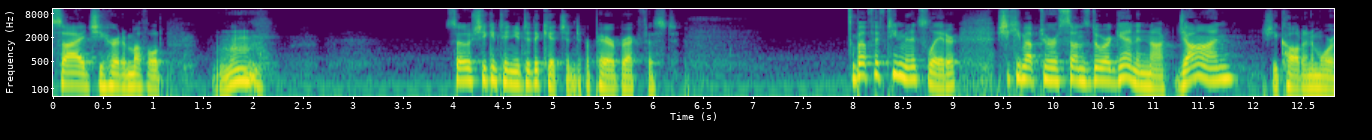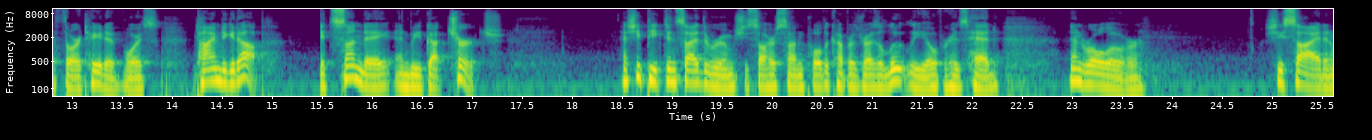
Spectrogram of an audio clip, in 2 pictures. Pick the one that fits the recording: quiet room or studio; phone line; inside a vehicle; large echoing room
large echoing room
